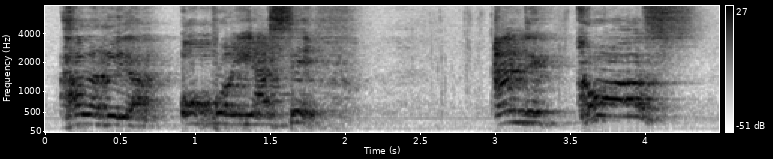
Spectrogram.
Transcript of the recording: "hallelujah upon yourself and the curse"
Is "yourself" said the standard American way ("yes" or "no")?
no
